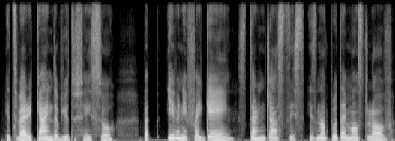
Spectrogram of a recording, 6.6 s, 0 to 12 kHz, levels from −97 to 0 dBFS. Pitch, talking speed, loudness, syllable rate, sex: 210 Hz, 190 wpm, -19 LUFS, 4.5 syllables/s, female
